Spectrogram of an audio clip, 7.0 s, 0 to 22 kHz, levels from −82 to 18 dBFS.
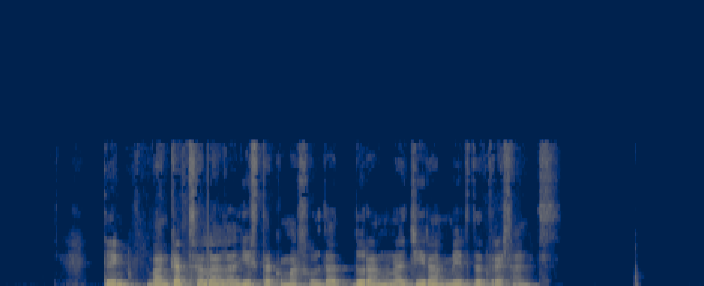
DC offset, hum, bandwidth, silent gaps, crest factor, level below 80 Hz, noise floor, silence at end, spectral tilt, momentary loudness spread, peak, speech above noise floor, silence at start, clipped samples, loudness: under 0.1%; none; 11.5 kHz; none; 20 dB; -58 dBFS; -83 dBFS; 0.7 s; -7 dB/octave; 9 LU; -6 dBFS; 59 dB; 1.05 s; under 0.1%; -25 LUFS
